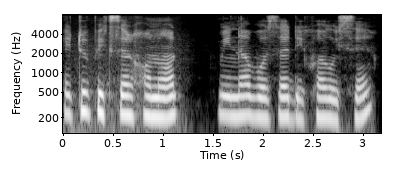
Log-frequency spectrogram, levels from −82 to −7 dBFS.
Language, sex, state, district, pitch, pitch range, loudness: Assamese, female, Assam, Kamrup Metropolitan, 215 Hz, 200-225 Hz, -16 LUFS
